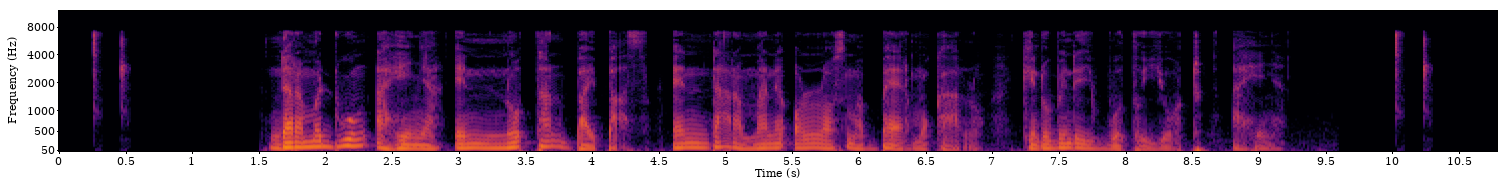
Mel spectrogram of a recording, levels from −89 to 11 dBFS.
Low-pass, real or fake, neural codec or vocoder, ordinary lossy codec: 7.2 kHz; real; none; none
